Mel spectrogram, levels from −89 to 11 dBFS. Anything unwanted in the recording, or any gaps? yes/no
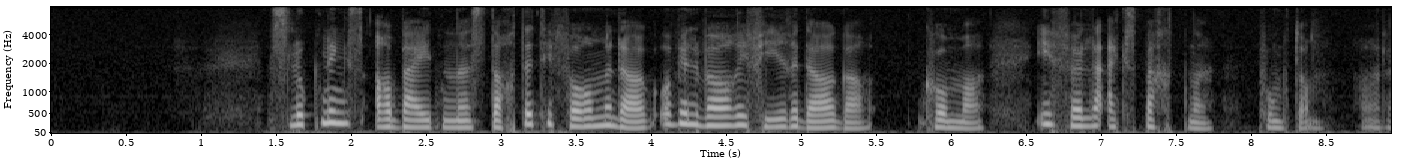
no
